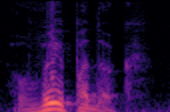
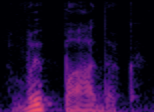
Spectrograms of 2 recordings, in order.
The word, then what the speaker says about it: випадок: порушують наголос у таких словах випадок неправильний наголос випадок новий неправильний наголос новий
